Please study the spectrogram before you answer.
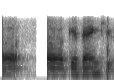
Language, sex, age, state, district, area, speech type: Malayalam, female, 18-30, Kerala, Kannur, rural, conversation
